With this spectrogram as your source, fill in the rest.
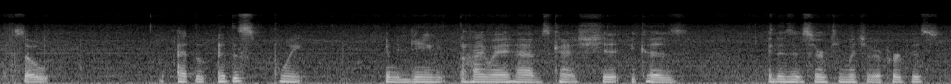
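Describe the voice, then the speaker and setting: A man speaks at medium pitch and a fairly slow pace, with long, frequent pauses and noticeable background noise. His intonation is monotone and flat. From Mexico. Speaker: gamer streamer. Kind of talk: gameplay commentary. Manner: casual, halting.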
